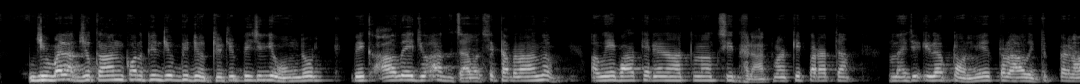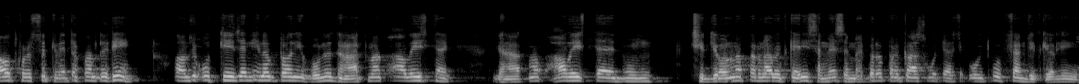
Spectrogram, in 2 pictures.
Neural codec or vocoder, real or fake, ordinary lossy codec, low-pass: codec, 24 kHz, 0.9 kbps, WavTokenizer, medium music audio release; fake; none; none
